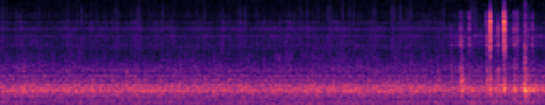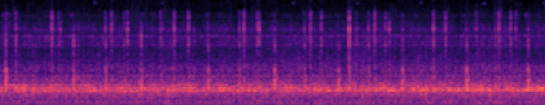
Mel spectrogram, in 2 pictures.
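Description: Bicycle rolling along an asphalt street, with a steady rush of wind and road noise on the bike-mounted camera's microphone. Light clicks and rattles run through it, bunching into a louder clatter about five seconds in.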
